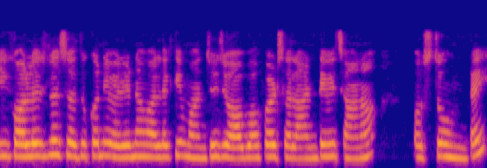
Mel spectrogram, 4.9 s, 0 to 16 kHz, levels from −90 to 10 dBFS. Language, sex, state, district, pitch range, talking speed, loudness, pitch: Telugu, female, Telangana, Nalgonda, 250-275 Hz, 185 wpm, -17 LUFS, 260 Hz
